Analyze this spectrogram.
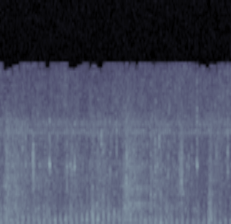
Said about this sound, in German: Das ist der gegnerische Heli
